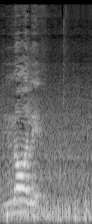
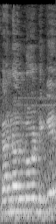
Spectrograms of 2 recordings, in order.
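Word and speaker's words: knowledge: तो अब हमने इसे क्या पढ़ना है, नॉलेज, सॉरी यहाँ पे हम क्या बोलेंगे, नॉलेज। कनोलोडगे नहीं बोलेंगे इसको, कुछ बच्चे इसको पढ़ने में काफी ज्यादा उनको दिक्कत सा फील होता है।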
